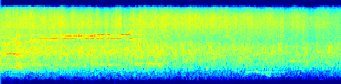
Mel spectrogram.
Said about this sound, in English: So give the Lord a hand clap in this house today.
